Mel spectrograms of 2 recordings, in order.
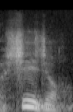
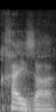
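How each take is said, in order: First: The name begins with an S sound. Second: The name begins with a K sound. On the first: This is the English pronunciation. "영어로는 시저라 그래요" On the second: This is the Latin pronunciation. "라틴어로 하게 되면 이게 카이사가 돼요"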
